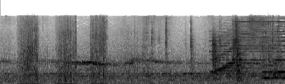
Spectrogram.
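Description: Footsteps crunching in snow, about two a second, over light music; a fuller musical phrase comes in near the end.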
